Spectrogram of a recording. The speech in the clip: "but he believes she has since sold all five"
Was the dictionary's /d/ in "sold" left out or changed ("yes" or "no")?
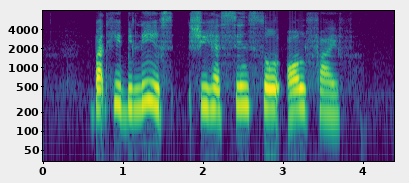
yes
